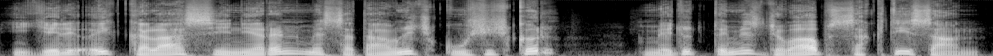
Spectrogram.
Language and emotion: Kashmiri, angry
